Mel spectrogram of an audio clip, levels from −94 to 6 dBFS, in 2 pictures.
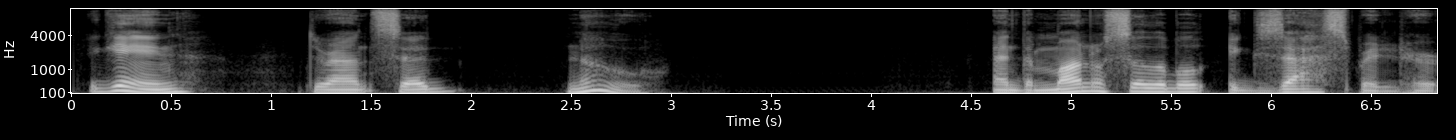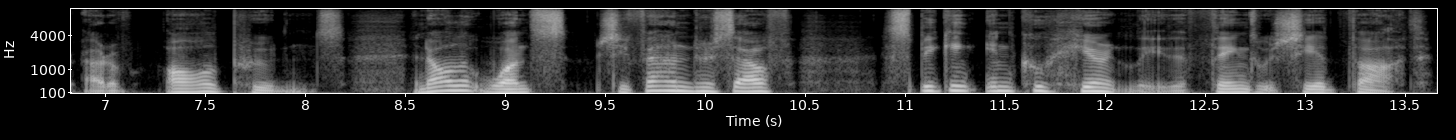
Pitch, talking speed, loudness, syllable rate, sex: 115 Hz, 125 wpm, -21 LUFS, 4.9 syllables/s, male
